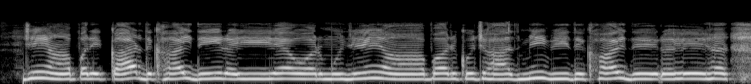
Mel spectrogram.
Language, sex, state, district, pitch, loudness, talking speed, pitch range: Hindi, male, Chhattisgarh, Rajnandgaon, 255 Hz, -12 LUFS, 160 wpm, 245-260 Hz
